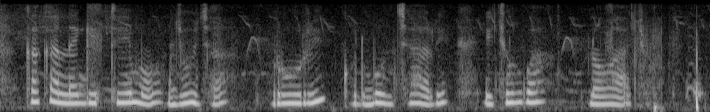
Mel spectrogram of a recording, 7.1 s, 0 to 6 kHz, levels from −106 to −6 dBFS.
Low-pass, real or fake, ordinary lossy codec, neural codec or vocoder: 5.4 kHz; real; none; none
